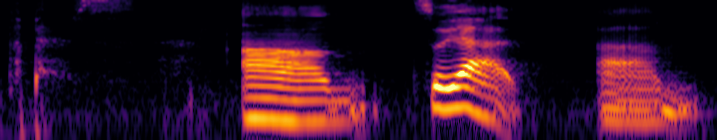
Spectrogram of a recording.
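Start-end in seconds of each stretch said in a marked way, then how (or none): 0.0-0.7 whisper. Real, not acted. Whispered aside.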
